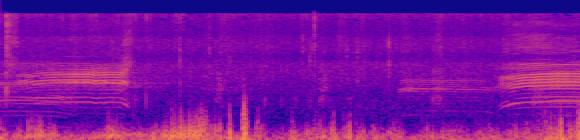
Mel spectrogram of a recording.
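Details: Hissar sheep rams, a breed praised as very good, bleating: a long, harmonic, wavering bleat at the start, then a pause filled with low rumbling noise, and two more drawn-out bleats near the end.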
